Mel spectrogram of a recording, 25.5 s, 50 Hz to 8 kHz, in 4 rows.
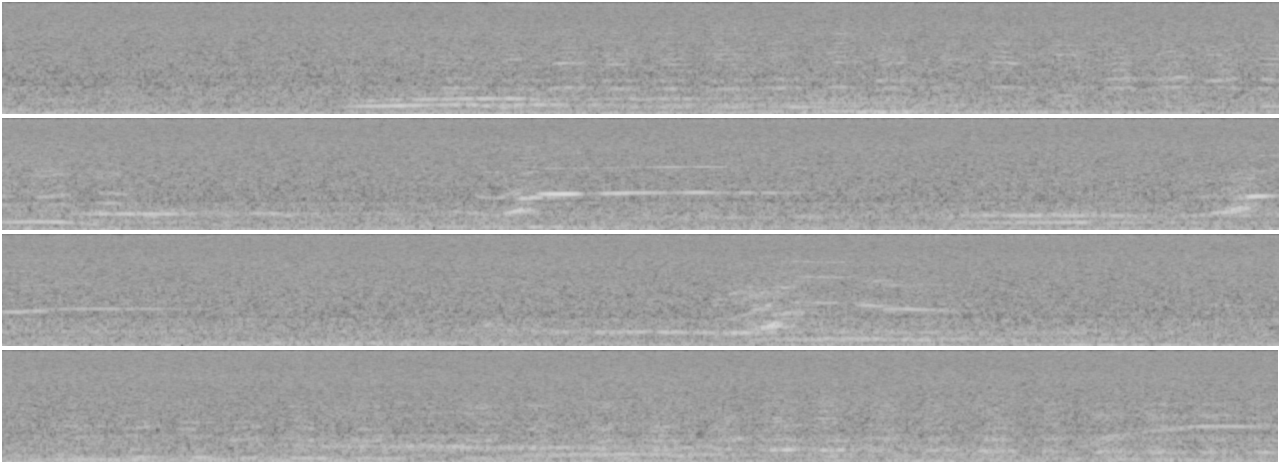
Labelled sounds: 8.7	10.0	humpback whale, 0.83 to 2.1 kHz
12.5	13.4	humpback whale, 0.86 to 1.1 kHz
16.7	17.5	humpback whale, 0.93 to 2.6 kHz
24.7	25.4	humpback whale, 0.80 to 1.1 kHz

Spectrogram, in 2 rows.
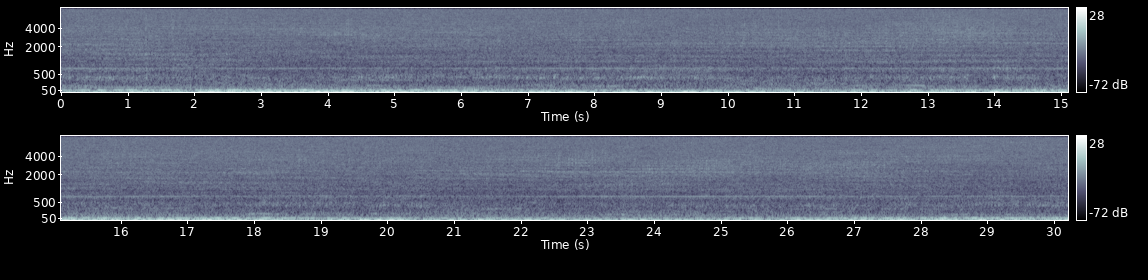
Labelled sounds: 22.5	22.8	vessel noise, 2.0 to 2.3 kHz

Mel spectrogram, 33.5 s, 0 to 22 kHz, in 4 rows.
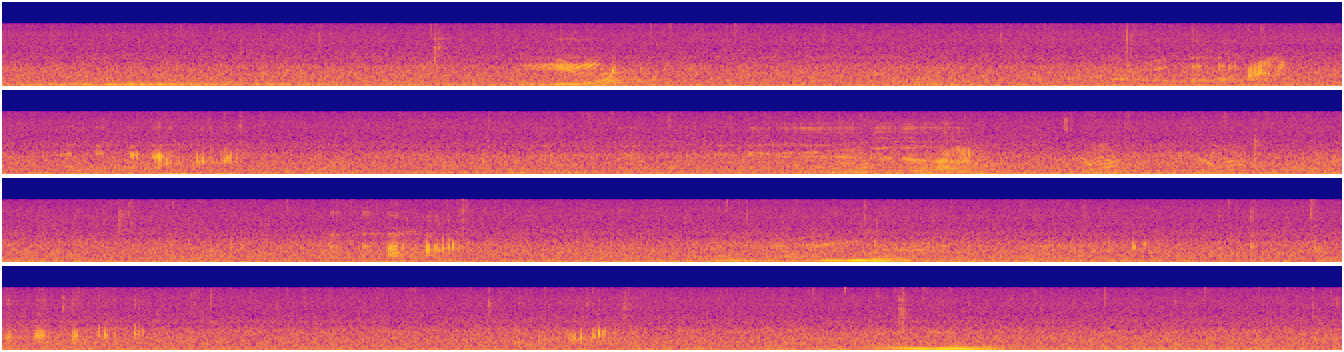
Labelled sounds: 3.2	3.8	humpback whale, 0.78 to 1.3 kHz
7.8	8.1	humpback whale, 0.78 to 1.4 kHz

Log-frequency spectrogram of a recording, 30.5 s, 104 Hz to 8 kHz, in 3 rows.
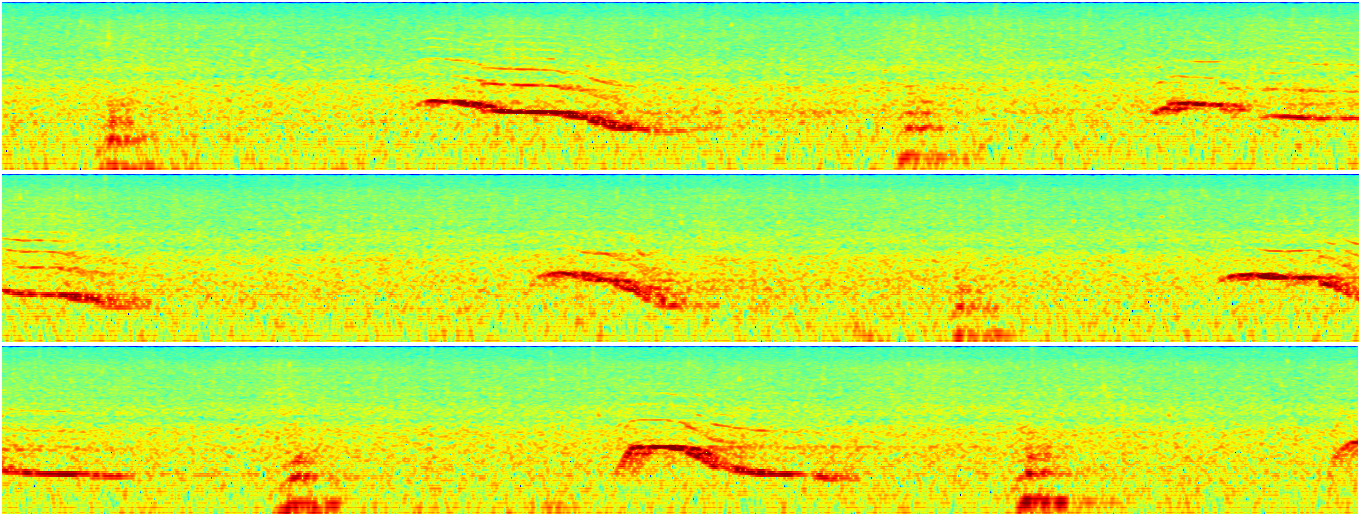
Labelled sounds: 3.1	4.6	humpback whale, 0.78 to 3.0 kHz
8.7	9.2	humpback whale, 1.1 to 1.8 kHz
10.1	10.9	humpback whale, 0.88 to 1.6 kHz
14.3	14.9	humpback whale, 0.84 to 1.3 kHz
19.6	20.0	humpback whale, 1.0 to 1.2 kHz
25.0	25.9	humpback whale, 0.94 to 1.2 kHz

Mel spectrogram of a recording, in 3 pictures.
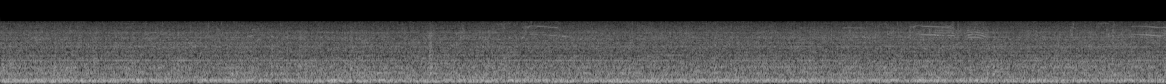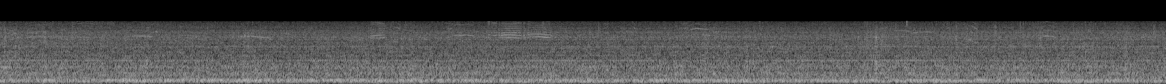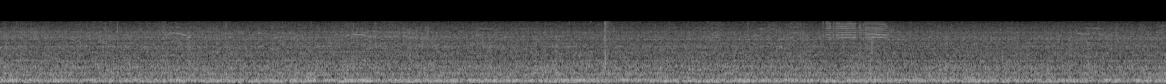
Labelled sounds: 5.2	5.8	Pacific white-sided dolphin, 3.6 to 6.2 kHz
9.1	9.6	Pacific white-sided dolphin, 3.8 to 6.3 kHz
11.3	11.7	Pacific white-sided dolphin, 3.7 to 6.1 kHz
12.9	14.4	Pacific white-sided dolphin, 3.4 to 3.8 kHz
16.2	17.2	Pacific white-sided dolphin, 3.8 to 7.5 kHz
20.8	21.0	Pacific white-sided dolphin, 4.3 to 4.7 kHz
25.0	25.2	Pacific white-sided dolphin, 3.9 to 4.4 kHz
26.8	27.3	Pacific white-sided dolphin, 3.6 to 4.1 kHz
31.6	32.2	Pacific white-sided dolphin, 4.9 to 7.0 kHz

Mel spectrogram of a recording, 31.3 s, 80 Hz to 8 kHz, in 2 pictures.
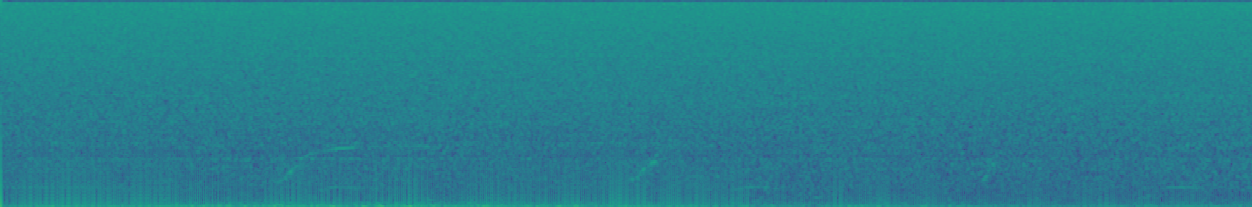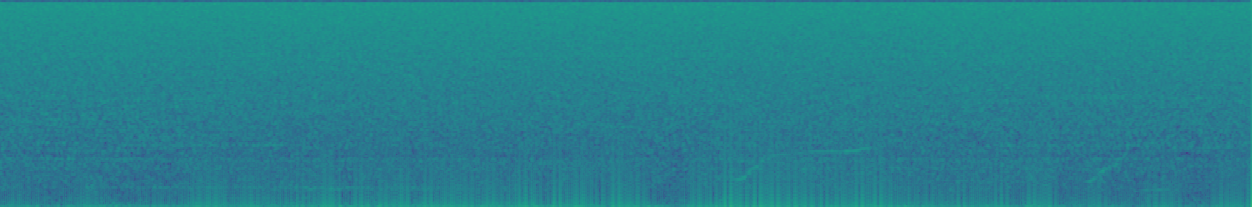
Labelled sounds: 4.1	4.5	humpback whale, 0.86 to 0.99 kHz
26.2	26.5	humpback whale, 0.83 to 1.1 kHz

